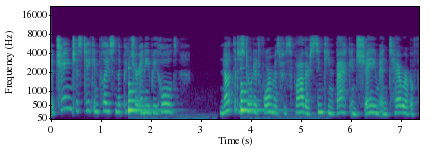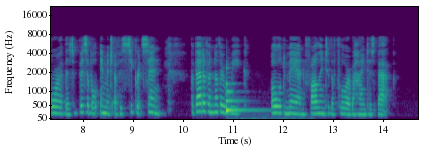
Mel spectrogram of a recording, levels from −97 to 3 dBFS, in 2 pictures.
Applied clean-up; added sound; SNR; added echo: none; Bowed string instrument; -2 dB; none.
